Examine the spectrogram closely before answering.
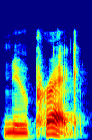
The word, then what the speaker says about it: New Prague: preg we actually uh it spelled prague because there was a lot of people that originally settled there that were from prague czechoslovakia but for some reason uh over the years we came to pronounce it new preg and so i think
